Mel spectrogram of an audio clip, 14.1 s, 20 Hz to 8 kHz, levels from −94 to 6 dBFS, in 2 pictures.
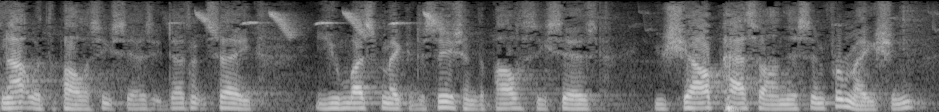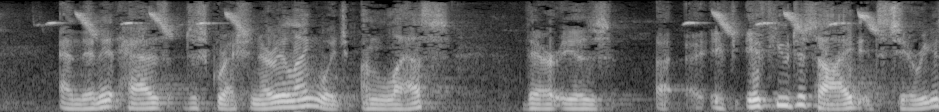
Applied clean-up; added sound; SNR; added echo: none; Bird vocalization, bird call, bird song; 11 dB; none.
